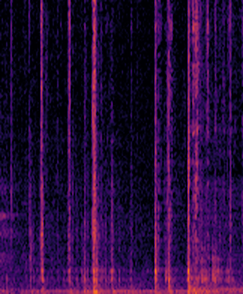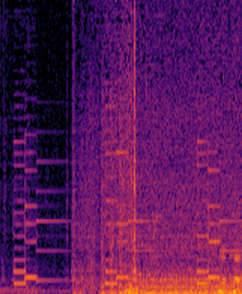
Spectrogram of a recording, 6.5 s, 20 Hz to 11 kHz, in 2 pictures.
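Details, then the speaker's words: 2008-12 Ford Escape/Focus/Tribute/Mariner after replacing the ignition switch housing to fix a no-crank, no-start: keys rattle and chimes sound, then the engine catches at once and settles into a steady, even idle; clean start, fixed. "easy it starts."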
